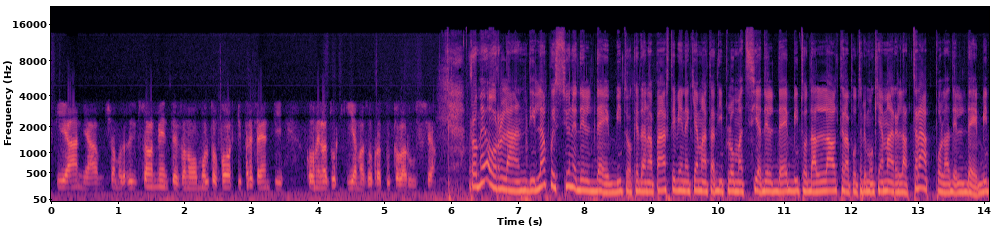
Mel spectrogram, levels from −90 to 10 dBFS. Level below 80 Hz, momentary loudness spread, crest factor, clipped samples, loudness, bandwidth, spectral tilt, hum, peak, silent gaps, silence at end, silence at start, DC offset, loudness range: -40 dBFS; 9 LU; 12 dB; under 0.1%; -22 LUFS; 15.5 kHz; -5.5 dB/octave; none; -10 dBFS; none; 0 s; 0.1 s; under 0.1%; 5 LU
